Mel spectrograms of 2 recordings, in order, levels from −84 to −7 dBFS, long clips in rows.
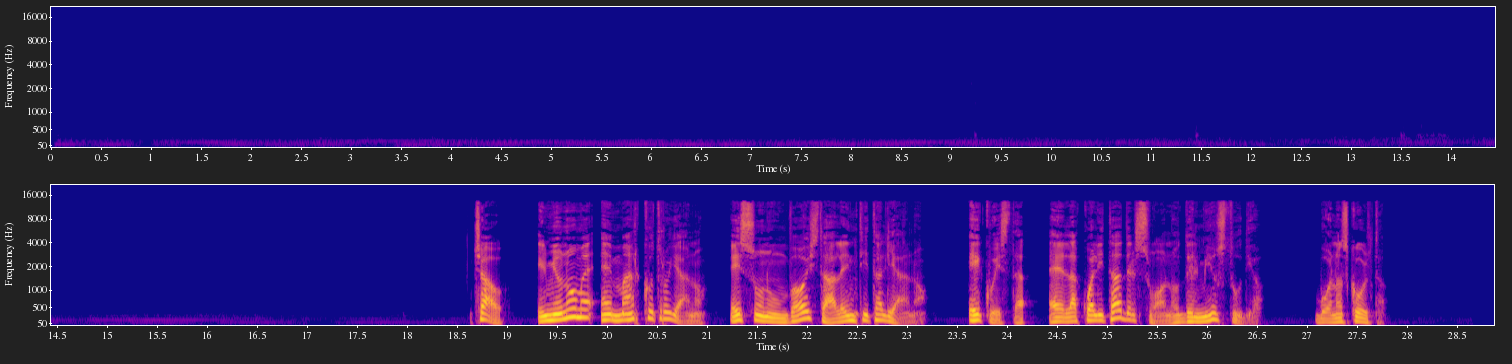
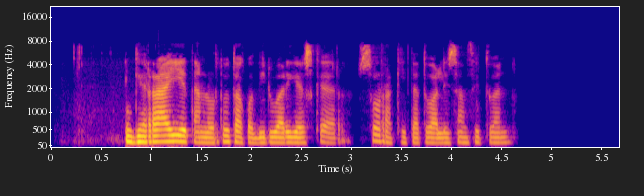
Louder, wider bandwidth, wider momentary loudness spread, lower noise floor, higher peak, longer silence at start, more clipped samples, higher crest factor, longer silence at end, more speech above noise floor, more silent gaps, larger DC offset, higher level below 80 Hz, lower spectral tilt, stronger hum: about the same, -20 LUFS vs -19 LUFS; first, 13.5 kHz vs 7.8 kHz; about the same, 15 LU vs 15 LU; first, -79 dBFS vs -49 dBFS; about the same, -2 dBFS vs 0 dBFS; first, 18.7 s vs 0.75 s; neither; about the same, 22 dB vs 20 dB; about the same, 1.1 s vs 1.1 s; first, 60 dB vs 30 dB; neither; neither; first, -50 dBFS vs -58 dBFS; about the same, -6.5 dB/octave vs -5.5 dB/octave; neither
